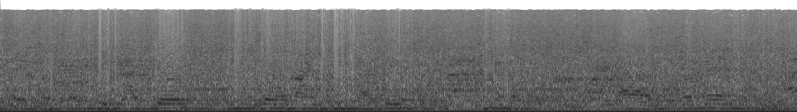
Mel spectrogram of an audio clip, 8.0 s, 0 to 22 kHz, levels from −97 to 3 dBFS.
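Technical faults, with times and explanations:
Throughout, integer read as float: 32-bit integer samples treated as 32-bit floats land near zero or far past full scale, so you get a loud, clipped square-wave buzz.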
